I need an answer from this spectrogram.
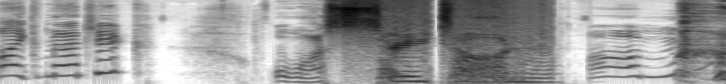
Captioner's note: microphone peaks; laughs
